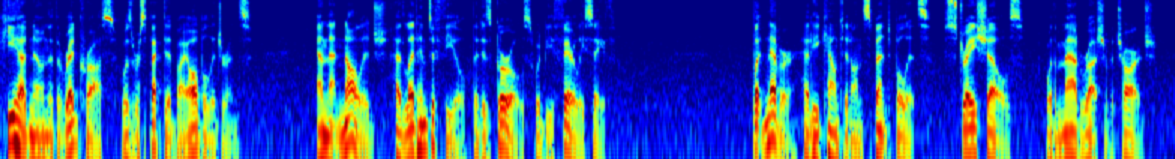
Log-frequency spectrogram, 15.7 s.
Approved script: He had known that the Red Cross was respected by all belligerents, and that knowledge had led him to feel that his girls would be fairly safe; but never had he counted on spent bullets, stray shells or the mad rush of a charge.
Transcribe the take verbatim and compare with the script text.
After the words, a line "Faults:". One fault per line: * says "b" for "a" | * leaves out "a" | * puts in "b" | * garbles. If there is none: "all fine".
He had known that the Red Cross was respected by all belligerents, and that knowledge had led him to feel that his girls would be fairly safe; but never had he counted on spent bullets, stray shells or the mad rush of a charge.
Faults:
all fine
